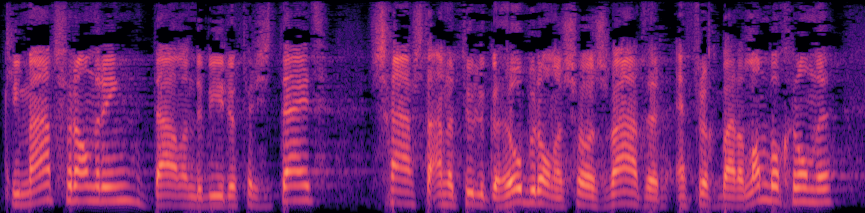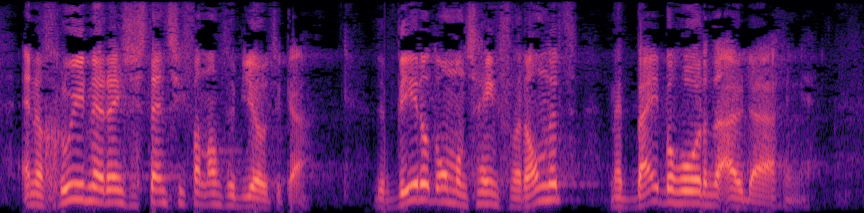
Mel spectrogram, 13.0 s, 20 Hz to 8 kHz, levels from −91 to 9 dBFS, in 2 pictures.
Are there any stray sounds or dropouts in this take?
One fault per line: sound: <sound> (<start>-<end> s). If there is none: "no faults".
no faults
